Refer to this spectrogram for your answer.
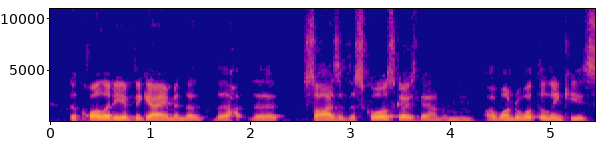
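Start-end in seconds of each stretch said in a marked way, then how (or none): none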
